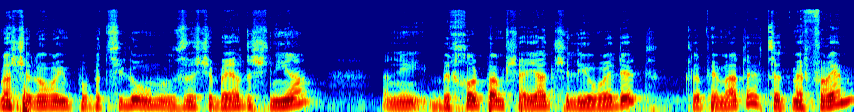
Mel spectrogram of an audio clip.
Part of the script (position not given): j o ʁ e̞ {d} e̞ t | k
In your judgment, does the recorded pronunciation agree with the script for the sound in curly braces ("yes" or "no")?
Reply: yes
